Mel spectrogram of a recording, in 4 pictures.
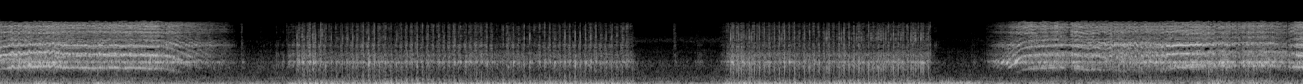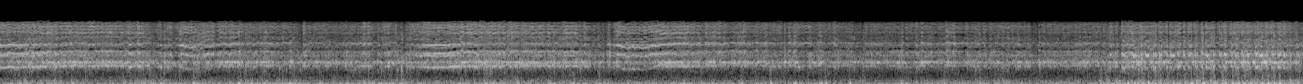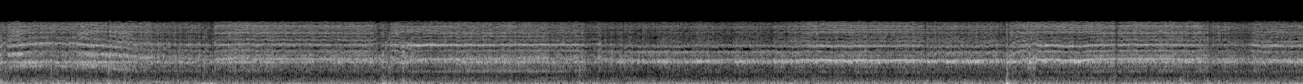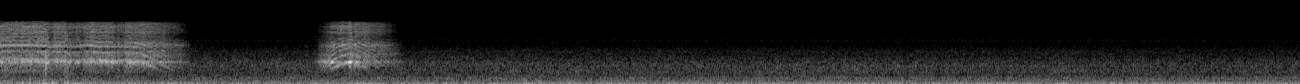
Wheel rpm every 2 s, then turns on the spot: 180, 30, 50, 20, 30, 150, 220, 220, 230, 220, 230, 230, 230, 210, 160, 160, 160, 150, 150, 160, 60, 20, 0, 0, 0, 0.
2-10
